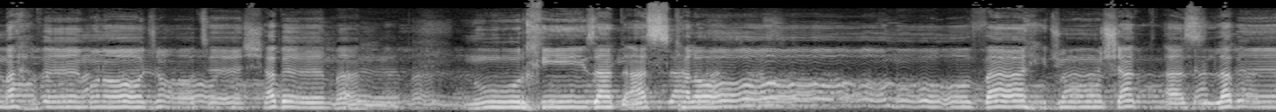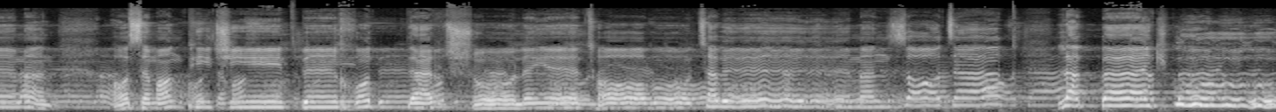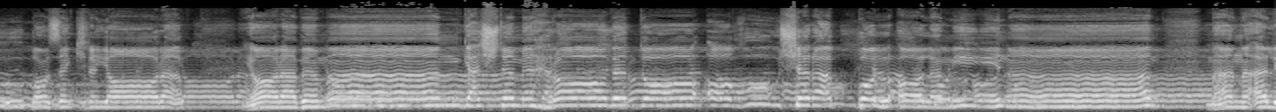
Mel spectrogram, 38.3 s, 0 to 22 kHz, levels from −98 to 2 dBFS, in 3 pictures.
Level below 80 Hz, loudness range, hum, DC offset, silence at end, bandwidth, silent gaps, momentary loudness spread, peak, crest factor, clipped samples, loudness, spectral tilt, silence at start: -64 dBFS; 6 LU; none; under 0.1%; 0 s; over 20 kHz; none; 9 LU; 0 dBFS; 16 dB; under 0.1%; -17 LUFS; -4.5 dB/octave; 0 s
